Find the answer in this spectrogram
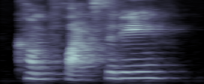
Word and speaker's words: complexity: have four syllables and we know the rule is you stress the syllable B for the a D which is the ity so syllable two will be stressed bill a d complex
